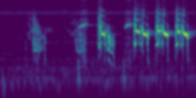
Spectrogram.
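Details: Grey francolin, called desi or jangali teetar, calling: scattered harsh notes build into a quick run of loud, ringing, whistled phrases repeated about three times a second, with a steady electrical hum behind.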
